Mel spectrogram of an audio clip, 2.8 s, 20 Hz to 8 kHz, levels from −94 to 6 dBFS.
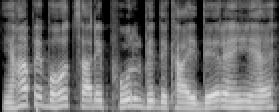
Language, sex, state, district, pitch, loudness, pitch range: Hindi, male, Jharkhand, Ranchi, 175 Hz, -15 LUFS, 155-180 Hz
